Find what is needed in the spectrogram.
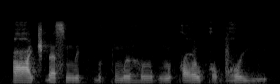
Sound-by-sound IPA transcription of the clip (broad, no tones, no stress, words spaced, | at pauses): ʕat͡ʃɗasmekɠɤk məɦɤːb nɔkʕukɔb ʁʷiː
